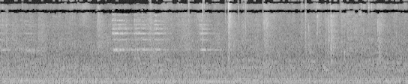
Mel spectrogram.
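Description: Metal shopping cart being pushed through a supermarket aisle, its wheels rolling and rattling over the hard floor in a steady rumble with scattered clicks. A brief high-pitched tone sounds from about two to three seconds in.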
